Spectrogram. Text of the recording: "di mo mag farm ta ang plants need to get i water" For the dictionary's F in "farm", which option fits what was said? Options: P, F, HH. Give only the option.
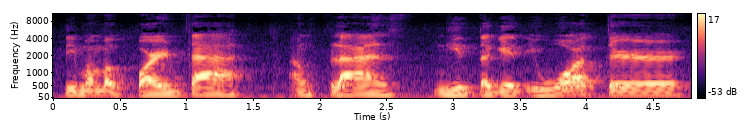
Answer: P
